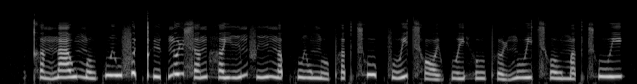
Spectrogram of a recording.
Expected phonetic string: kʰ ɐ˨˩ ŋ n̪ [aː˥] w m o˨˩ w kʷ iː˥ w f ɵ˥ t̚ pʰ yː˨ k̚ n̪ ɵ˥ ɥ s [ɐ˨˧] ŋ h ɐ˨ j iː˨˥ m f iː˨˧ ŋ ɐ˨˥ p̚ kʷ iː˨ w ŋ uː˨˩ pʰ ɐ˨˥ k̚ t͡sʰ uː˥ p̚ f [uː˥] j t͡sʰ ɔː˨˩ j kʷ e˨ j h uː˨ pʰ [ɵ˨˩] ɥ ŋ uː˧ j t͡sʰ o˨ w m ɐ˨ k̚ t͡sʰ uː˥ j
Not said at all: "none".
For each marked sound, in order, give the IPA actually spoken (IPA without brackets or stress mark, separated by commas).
aː˨˧, ɐ˨˧, uː˨˥, ɵ˨˩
